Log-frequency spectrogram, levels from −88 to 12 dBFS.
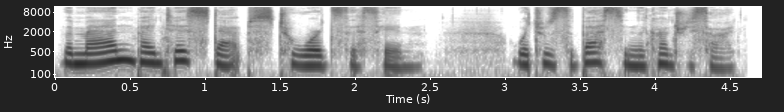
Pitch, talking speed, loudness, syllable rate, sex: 205 Hz, 205 wpm, -17 LUFS, 4.6 syllables/s, female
